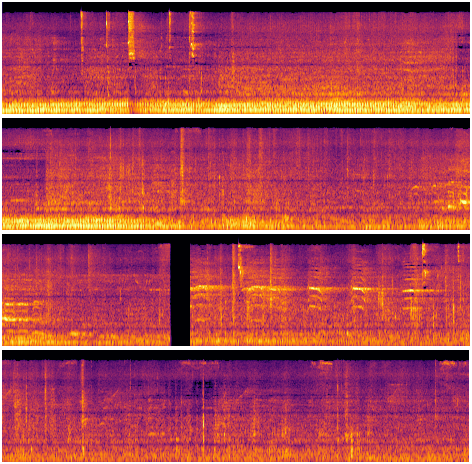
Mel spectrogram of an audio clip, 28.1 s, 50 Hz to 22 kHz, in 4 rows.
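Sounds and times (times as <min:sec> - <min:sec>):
motor engine humming: 0:00.0 - 0:13.0.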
